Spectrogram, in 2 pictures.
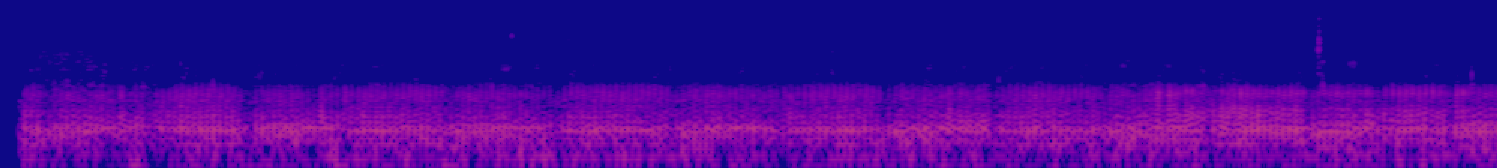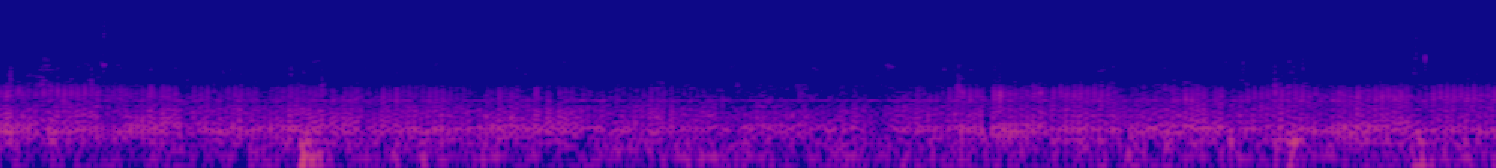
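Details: Kitten purring continuously while an older cat grooms and bathes it, refusing to let it leave: a soft, steady low rumble throughout with faint licking and rustling sounds.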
